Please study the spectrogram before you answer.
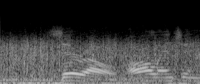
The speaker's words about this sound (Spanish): Todos los motores andando. Tenemos el despegue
